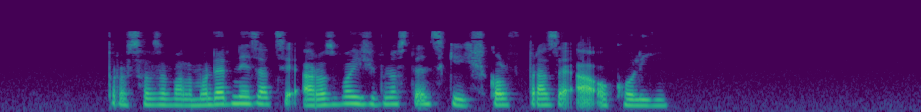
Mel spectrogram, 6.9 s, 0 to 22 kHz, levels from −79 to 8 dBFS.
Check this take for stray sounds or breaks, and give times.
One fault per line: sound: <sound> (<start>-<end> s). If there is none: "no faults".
no faults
